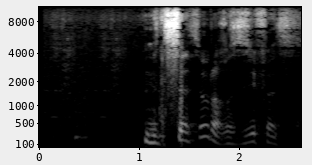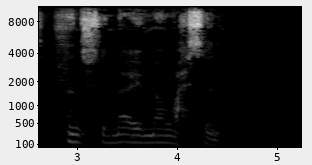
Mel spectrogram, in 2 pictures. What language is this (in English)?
Kabyle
